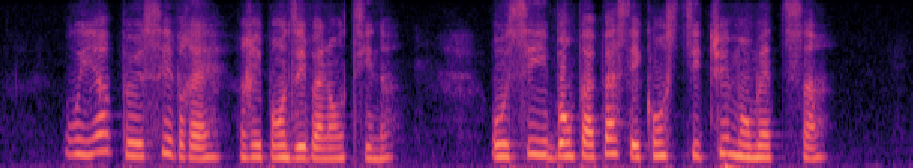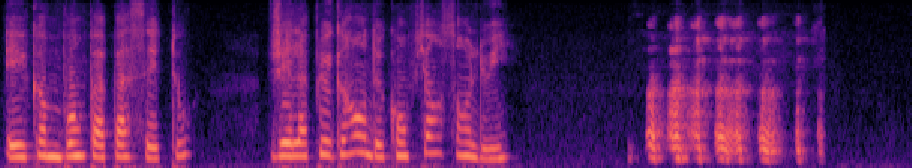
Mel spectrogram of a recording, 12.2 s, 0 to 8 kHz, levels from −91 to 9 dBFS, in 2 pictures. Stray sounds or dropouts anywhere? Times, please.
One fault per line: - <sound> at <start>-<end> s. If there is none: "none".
- laugh at 10.3-11.6 s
